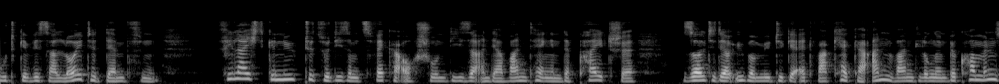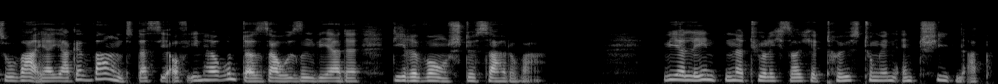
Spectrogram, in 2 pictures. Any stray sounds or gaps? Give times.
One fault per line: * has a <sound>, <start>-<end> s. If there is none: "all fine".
all fine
